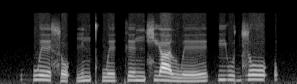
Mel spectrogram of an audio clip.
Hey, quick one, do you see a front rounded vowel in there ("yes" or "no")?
no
